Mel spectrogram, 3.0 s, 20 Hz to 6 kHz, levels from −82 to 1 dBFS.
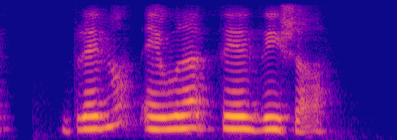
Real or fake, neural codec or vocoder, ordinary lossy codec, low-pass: fake; codec, 16 kHz, about 1 kbps, DyCAST, with the encoder's durations; none; 5.4 kHz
